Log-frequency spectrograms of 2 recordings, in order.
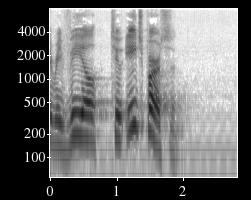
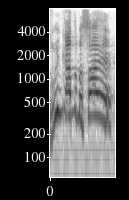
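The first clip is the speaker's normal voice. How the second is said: excited; 12 semitones higher, 7 dB quieter than usual. Retold or imitated. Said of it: "runs to town, and says".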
